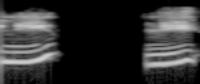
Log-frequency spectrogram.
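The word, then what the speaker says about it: knee: سلمى كنت بنتكلم على الكي في الاول الكلام خاصه لما بيجي وراه حرف الان كده بيبقى سايلنت ما بننطق زي ني ني اللي هي الركبه فانا اول حرف بنطقه اللي هو الان وكذلك لما بنطق بقول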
